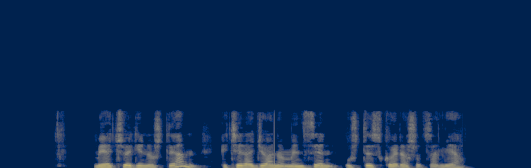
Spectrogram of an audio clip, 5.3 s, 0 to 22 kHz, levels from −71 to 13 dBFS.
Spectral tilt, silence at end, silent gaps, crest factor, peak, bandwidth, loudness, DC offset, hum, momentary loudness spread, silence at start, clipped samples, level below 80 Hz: -6 dB/octave; 0.65 s; 0.75-0.94 s, 2.15-2.21 s; 16 dB; -2 dBFS; 7.8 kHz; -18 LUFS; under 0.1%; none; 8 LU; 0.6 s; under 0.1%; -62 dBFS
